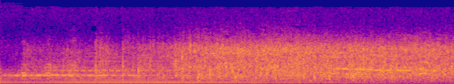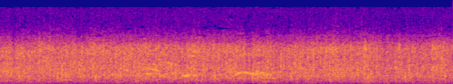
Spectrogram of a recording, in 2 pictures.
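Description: A studio audience applauds in a steady, dense wash of clapping that holds at an even, loud level for about seven seconds, with a low electrical hum underneath at the start.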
